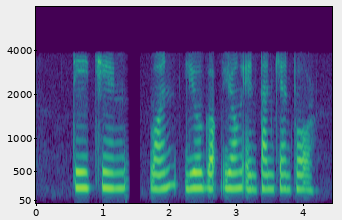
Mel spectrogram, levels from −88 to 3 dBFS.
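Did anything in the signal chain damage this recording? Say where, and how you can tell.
Yes. The damage happened at the network stage. Packet loss with pitch repetition cut out about 210 ms of speech from 1.35 to 1.56 s, a gap that fits a run of roughly twenty lost 10 ms packets. The receiver covered the hole by looping the last pitch period. You can hear it as a briefly held, buzzy tone that fades to silence within about 50 ms. The speech then returns through a short cross-fade. The G.711 telephone band around it sounds intact.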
